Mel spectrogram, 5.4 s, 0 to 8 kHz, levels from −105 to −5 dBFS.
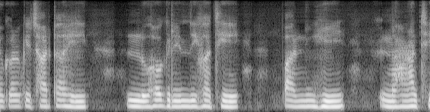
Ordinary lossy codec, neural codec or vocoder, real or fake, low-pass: none; codec, 16 kHz, 0.8 kbps, ZipCodec; fake; none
